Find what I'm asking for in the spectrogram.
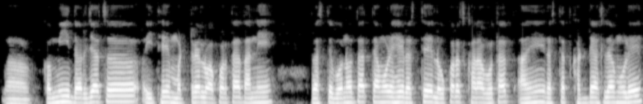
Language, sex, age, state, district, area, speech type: Marathi, male, 45-60, Maharashtra, Akola, urban, spontaneous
